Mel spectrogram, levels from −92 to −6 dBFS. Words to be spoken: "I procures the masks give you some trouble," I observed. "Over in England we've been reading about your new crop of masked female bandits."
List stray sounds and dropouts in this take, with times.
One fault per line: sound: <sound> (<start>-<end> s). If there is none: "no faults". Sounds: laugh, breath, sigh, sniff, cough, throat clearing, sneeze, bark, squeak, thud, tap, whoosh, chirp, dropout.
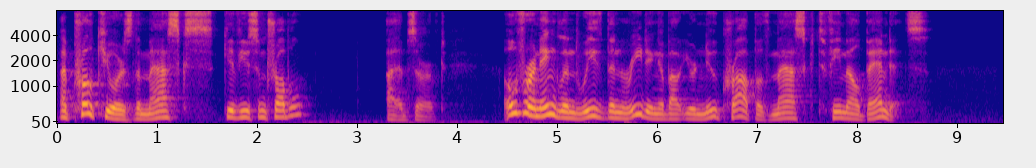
no faults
